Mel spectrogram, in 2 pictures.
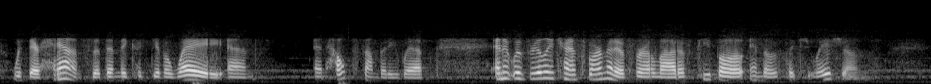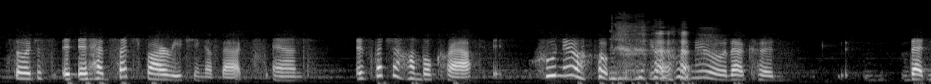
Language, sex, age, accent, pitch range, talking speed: English, female, 30-49, American, 200-310 Hz, 165 wpm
